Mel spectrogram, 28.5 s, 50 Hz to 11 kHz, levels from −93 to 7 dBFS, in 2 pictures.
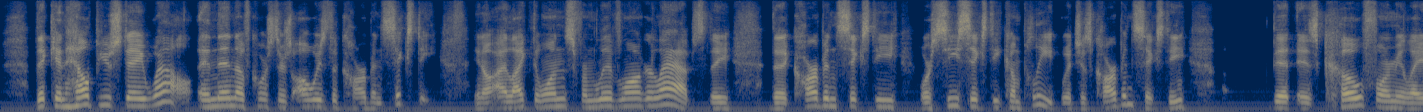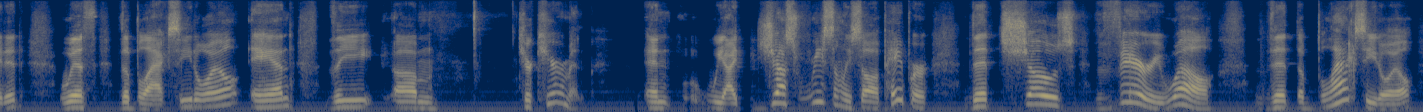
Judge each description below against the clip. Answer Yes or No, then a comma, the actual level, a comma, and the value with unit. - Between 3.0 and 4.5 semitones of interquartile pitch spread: No, average, 5.1 semitones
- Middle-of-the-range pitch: Yes, medium, 150 Hz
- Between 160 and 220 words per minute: No, slow, 135 wpm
